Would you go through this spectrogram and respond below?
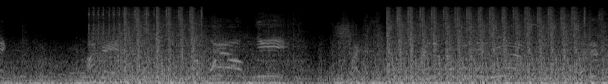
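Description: Gunfire in the Call of Duty: Black Ops campaign mission "Project Nova": loud, sustained automatic bursts with rapid rattling shots, a brief lull near the middle, then the firing resumes.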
